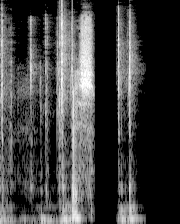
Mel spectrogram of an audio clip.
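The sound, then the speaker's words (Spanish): Dense bursts of sharp clicking in an audio track being edited, like fast keyboard tapping, in two groups separated by a brief silence; crisp, with no voices. “Aquí creo que tiene que haber dos clics, a ver, casi con toda seguridad.”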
